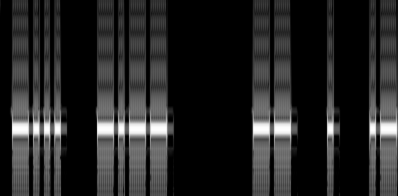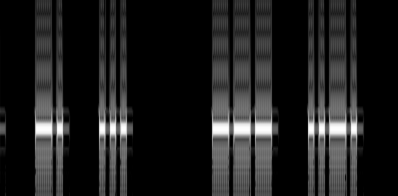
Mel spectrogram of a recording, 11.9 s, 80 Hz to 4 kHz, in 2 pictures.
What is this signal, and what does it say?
Morse code, heard as a keyed tone, about 15 wpm, spaced as for 10 wpm, 750 Hz. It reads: BY MEANS OF
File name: Morse / 10WPM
